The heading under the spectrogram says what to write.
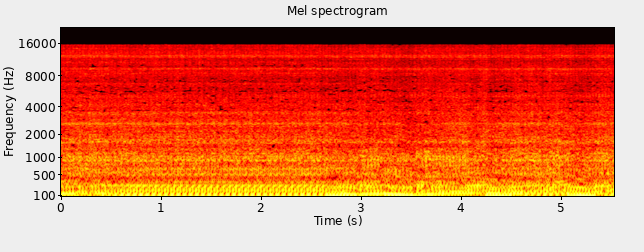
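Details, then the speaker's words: Yamaha Bison single-cylinder, after the air screw is turned fully in: uneven, stumbling, popping beat with occasional sharp cracks; still backfiring and misfiring, likely a carburetor mixture setting problem. "dalam masih saja agak nembak-nembak"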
